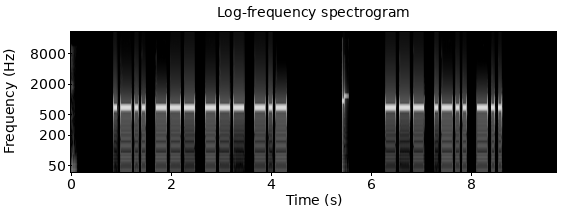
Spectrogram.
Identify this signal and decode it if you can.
Morse code, heard as a keyed tone, about 17 wpm, 700 Hz. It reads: LOOK OLD
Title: Sets of 2 Words - New Word Drill - 17wpm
